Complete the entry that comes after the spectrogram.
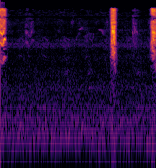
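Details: To stimulate males, a female yellow-bellied seedeater calls with three short, high, sharp chirps, one at the start, then two close together near the end, over quiet low background noise.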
